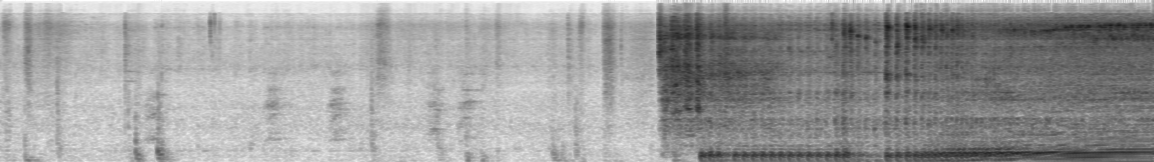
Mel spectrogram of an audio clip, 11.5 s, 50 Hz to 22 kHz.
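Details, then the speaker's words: 2005-2009 Yamaha TTR-230 single: quiet clicks, then it starts and settles to a steady beat about 220 per minute, falling flat off choke but running great on choke; seems fuel-starved, carburetor suspected, spark plug burn looks fine. "it's like it's just not getting enough gas H interesting hm runs great with the choke"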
